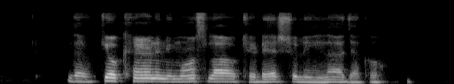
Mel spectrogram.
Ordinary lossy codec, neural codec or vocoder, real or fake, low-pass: Opus, 16 kbps; codec, 24 kHz, 1.2 kbps, DualCodec; fake; 10.8 kHz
